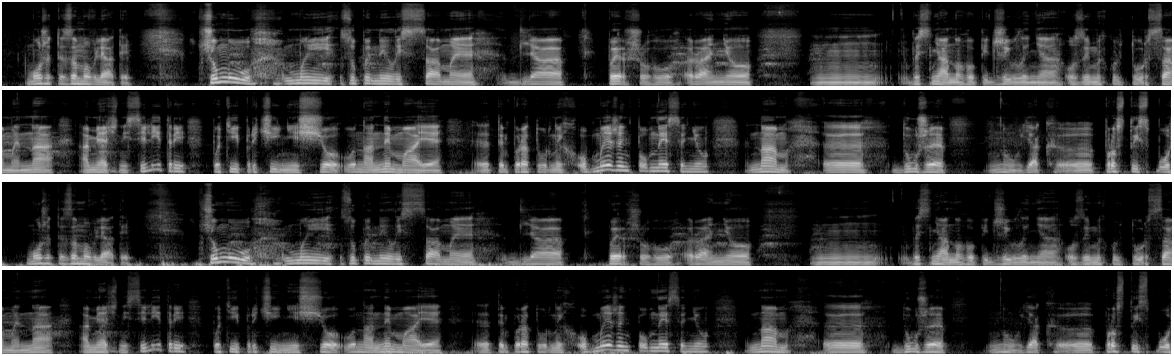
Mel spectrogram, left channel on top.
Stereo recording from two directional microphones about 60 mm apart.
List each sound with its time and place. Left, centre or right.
0.3 s speech: centre; by 23.2 s right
